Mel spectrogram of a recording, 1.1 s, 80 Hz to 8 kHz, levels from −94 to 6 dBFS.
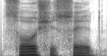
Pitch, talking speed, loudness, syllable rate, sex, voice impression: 100 Hz, 170 wpm, -15 LUFS, 3.2 syllables/s, male, masculine, adult-like, relaxed, slightly powerful, muffled, cool, calm, slightly mature, friendly, wild, slightly lively, slightly kind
